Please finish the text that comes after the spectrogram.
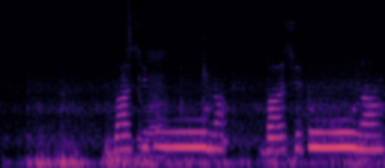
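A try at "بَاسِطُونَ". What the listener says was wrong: باشی نہیں، باسیتونا. سین ہے تو سین ہی پڑھیں گے، ٹھیک ہے نا.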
